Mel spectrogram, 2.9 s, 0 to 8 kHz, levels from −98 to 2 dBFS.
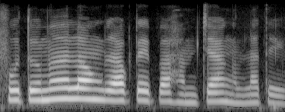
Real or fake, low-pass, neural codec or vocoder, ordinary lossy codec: real; 7.2 kHz; none; none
